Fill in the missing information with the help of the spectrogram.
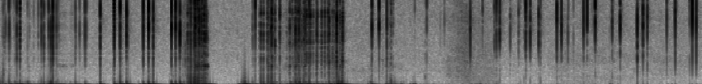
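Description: Long acrylic nails scratch and rub the hollow metal mesh grille of a black USB microphone, producing dense, deep thumping rumbles layered with scratchy, bright rasps. The loud rubbing runs for about four seconds, then drops to faint, scattered scratches for the rest of the clip.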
